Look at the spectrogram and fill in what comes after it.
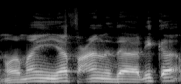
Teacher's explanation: wa may idgham bi gunah, masukkan ke hidung.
